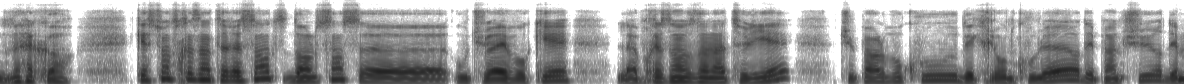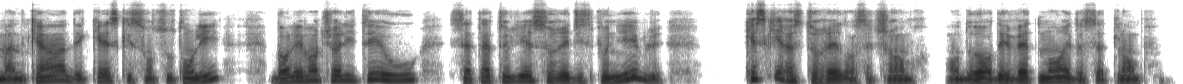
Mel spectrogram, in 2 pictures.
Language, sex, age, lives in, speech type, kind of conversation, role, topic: French, male, 35-39, France, conversation, podcast, host, Comment optimises-tu l’espace dans une petite chambre ?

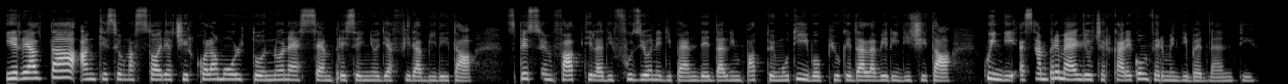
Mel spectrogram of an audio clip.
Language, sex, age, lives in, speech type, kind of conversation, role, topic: Italian, female, 18-19, Italy, read, expert-assistant, expert, Come si possono verificare le storie di successo nel lavoro sociale?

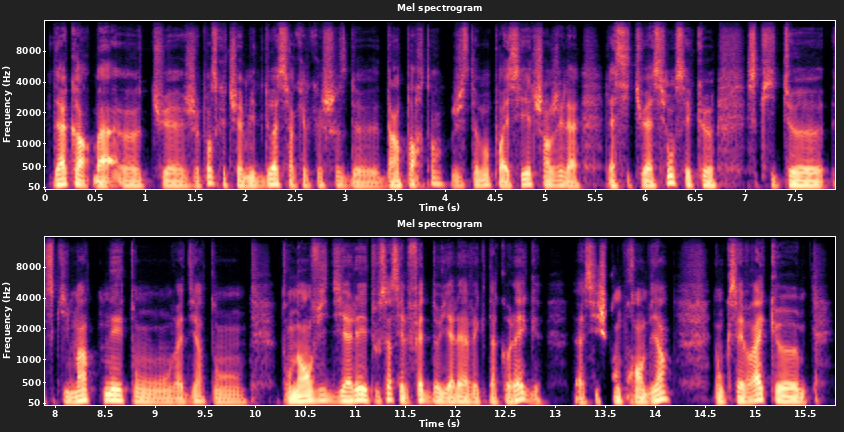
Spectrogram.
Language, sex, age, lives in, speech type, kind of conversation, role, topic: French, male, 35-39, France, conversation, advice, advisor, Comment puis-je surmonter l’anxiété avant de commencer l’entraînement ?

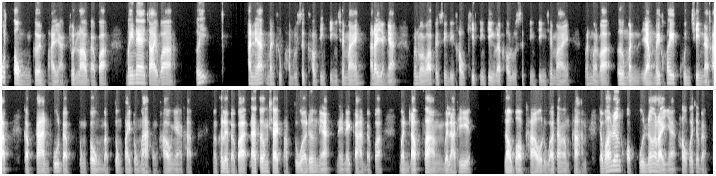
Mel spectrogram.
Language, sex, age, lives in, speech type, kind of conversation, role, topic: Thai, male, 35-39, Thailand, conversation, advice, user, ฉันจะฝึกอยู่กับความวิตกกังวลโดยไม่ตัดสินตัวเองได้อย่างไร?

